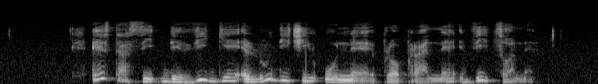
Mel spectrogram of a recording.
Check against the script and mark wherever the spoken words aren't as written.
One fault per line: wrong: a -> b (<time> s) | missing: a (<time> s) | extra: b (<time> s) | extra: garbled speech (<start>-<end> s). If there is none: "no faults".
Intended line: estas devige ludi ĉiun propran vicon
no faults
